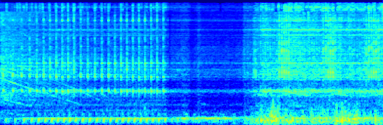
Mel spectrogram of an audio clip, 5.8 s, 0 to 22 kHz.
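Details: 139QMB 50cc single with a deliberately ground-down piston skirt and sanded cylinder, giving excess clearance. Revving hard with a fast, rattly knock on the exhaust, about three or four a second: piston slap. It ran two hours without damage.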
